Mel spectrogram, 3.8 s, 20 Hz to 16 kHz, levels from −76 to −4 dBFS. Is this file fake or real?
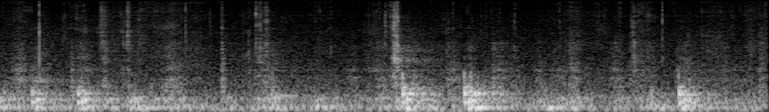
real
